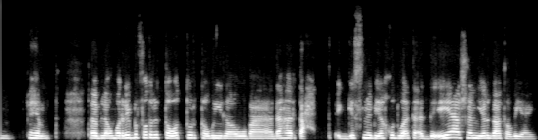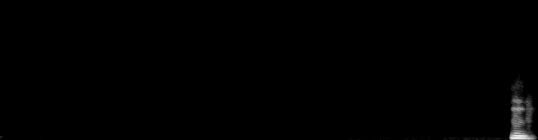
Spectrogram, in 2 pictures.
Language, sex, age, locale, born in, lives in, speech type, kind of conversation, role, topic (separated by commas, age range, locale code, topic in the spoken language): Arabic, female, 30-34, ar-EG, Egypt, Egypt, read, expert-assistant, asker, إزاي الجسم والعقل بيأثروا على بعض؟ يعني مثلاً لو الواحد متضايق أو فرحان، ده ممكن يغيّر في صحته إزاي؟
